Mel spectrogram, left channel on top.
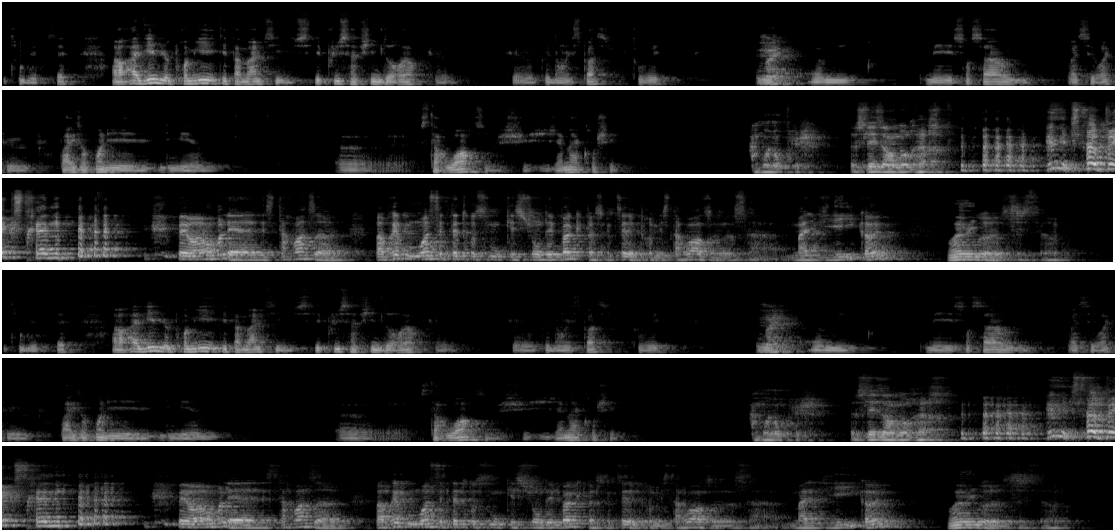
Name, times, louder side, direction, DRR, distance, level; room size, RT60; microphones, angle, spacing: voice 1, 0.2-4.5 5.1-6.0 6.4-6.6 7.5-7.7 8.1-8.5 9.2-10.3 10.7-11.4 11.7-13.3 14.5-15.1 15.4-17.3 31.7-32.1, left 2 dB, 40° left, 12 dB, 0.9 m, -32 dB
voice 2, 18.6-19.3 19.6-20.6 21.2-21.3 21.6-22.9 23.7-31.2 32.0-32.8, left 2 dB, 60° left, 2 dB, 4.2 m, -29 dB
24.0 x 18.5 x 3.3 m, 0.68 s
head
